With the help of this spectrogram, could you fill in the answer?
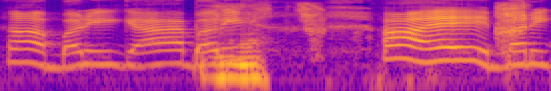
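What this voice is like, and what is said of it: Exaggerated Canadian accent. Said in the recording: “very Canadian accent.”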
